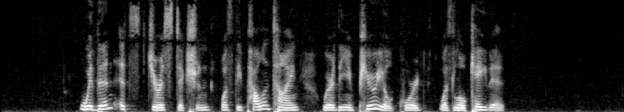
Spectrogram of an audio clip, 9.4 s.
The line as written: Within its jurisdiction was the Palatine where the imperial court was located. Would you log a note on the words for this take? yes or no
no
